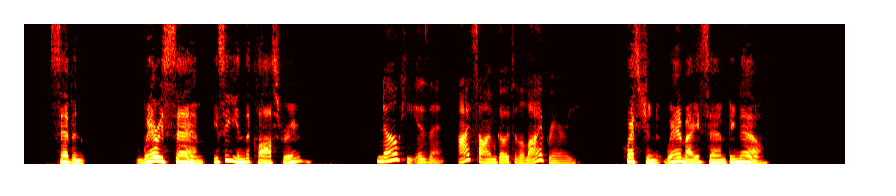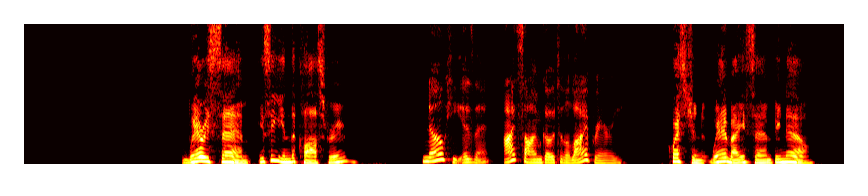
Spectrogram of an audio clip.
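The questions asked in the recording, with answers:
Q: Where may Sam be now?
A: In the library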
